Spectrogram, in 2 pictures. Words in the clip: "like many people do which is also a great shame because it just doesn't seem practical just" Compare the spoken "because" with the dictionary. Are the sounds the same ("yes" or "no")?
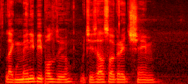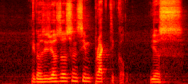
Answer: no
